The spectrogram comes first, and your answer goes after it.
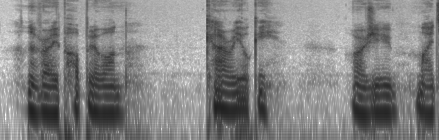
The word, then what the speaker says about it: karaoke: So it's slightly different pronunciation, but it's the same thing, same word, just we kind of say karaoke. So it's got a bit lost to the Japanese intonation. It's karaoke.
